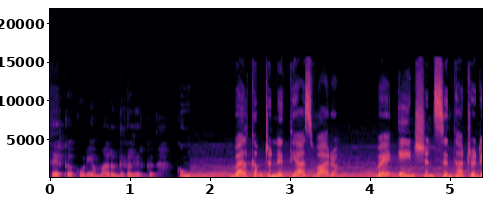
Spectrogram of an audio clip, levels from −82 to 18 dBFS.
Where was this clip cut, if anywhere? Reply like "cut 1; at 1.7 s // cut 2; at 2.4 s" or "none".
cut 1; at 1.7 s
